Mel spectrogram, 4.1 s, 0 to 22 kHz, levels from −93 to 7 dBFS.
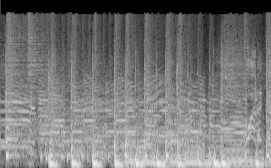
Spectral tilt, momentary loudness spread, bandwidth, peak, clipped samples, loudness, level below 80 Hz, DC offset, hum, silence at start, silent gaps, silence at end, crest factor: -5.5 dB/octave; 3 LU; 17 kHz; 0 dBFS; under 0.1%; -11 LUFS; -14 dBFS; under 0.1%; none; 0 s; none; 0 s; 10 dB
